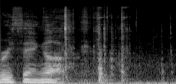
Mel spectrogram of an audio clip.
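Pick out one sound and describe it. An older man speaks briefly, close by.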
